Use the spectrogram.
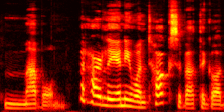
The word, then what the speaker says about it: Mabon: The American Wiccan holiday of Mabon was born, but the Welsh deity is definitely pronounced Mabon.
